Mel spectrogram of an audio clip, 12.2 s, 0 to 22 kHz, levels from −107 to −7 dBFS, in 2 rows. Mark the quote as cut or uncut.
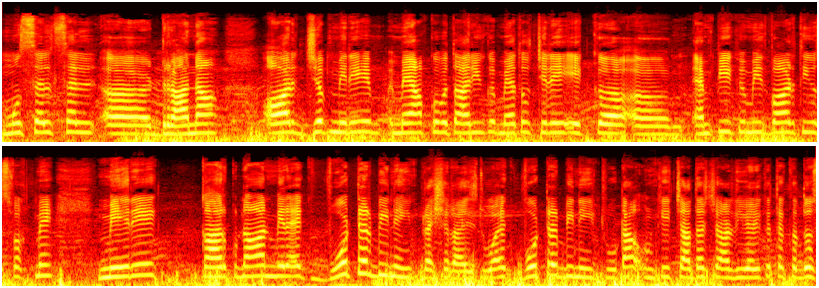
uncut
